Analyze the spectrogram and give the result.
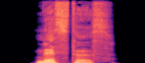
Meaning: genitive singular of Nest
- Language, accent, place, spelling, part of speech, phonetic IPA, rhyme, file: German, Germany, Berlin, Nestes, noun, [ˈnɛstəs], -ɛstəs, De-Nestes.ogg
